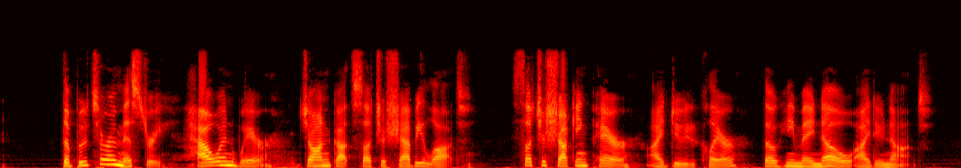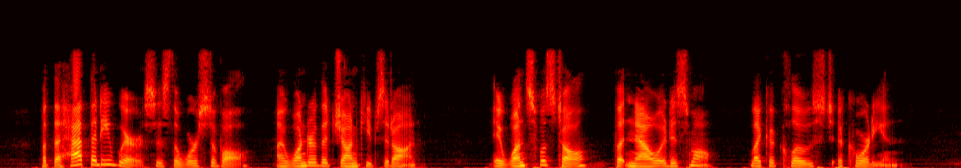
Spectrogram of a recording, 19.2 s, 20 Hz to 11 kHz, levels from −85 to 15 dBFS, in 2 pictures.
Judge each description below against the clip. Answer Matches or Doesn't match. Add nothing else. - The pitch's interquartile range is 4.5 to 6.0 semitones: Doesn't match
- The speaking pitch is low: Doesn't match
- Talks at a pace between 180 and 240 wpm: Matches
